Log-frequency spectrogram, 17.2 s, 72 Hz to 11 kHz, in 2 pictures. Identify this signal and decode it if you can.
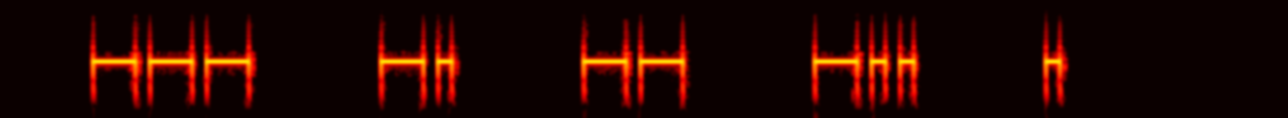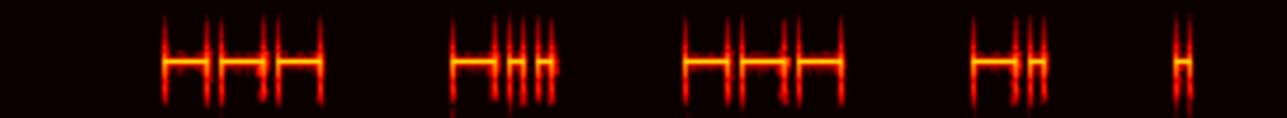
Morse code, heard as a keyed tone, about 13 wpm, spaced as for 7 wpm, 800 Hz. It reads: ONMDE ODONE
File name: LEZIONI / 3 MWRO / 3 MWRO ws 12wpm 1914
